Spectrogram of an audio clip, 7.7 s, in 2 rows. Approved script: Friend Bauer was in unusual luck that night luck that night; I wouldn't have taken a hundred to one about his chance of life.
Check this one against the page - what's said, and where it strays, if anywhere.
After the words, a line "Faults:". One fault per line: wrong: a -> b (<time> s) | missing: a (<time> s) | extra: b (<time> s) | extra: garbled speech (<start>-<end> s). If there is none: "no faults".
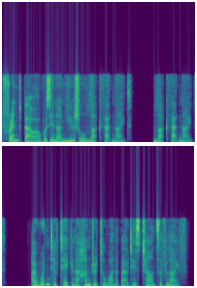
Friend Bauer was in unusual luck that night luck that night; I wouldn't have taken a hundred to one about his chance of life.
Faults:
no faults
